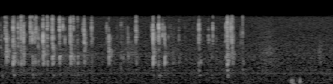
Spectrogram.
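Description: Faint computer keyboard typing: a quick run of keystrokes that thins out after about two seconds, a short flurry around three seconds in, and a soft thump just before the end.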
